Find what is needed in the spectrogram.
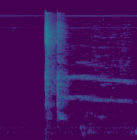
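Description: Near silence: quiet room tone, broken by two faint clicks a little under a second in, then a faint, steady high tone.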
